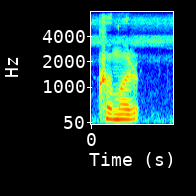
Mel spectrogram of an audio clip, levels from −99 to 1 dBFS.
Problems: constant background noise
